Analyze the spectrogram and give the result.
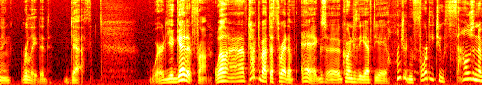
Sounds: Speech

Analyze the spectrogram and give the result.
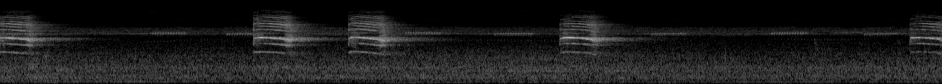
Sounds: Animal, Bird

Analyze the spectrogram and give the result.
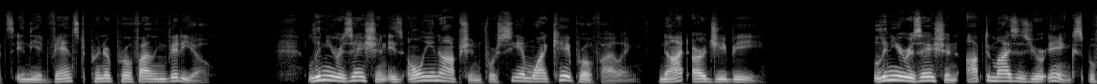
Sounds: Speech

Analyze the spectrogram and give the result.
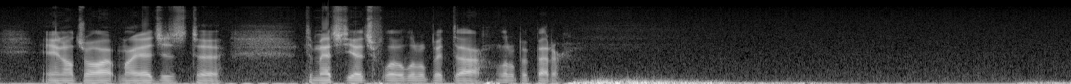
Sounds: Speech

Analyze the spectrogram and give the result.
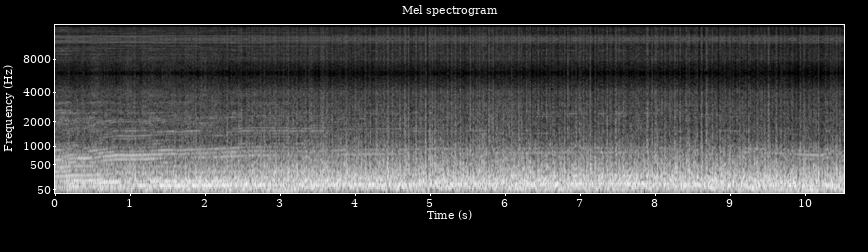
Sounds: Vehicle, Motorboat

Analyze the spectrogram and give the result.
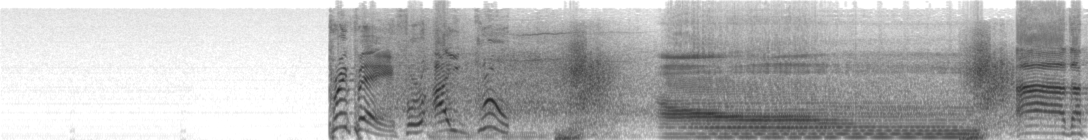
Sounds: Music, Speech

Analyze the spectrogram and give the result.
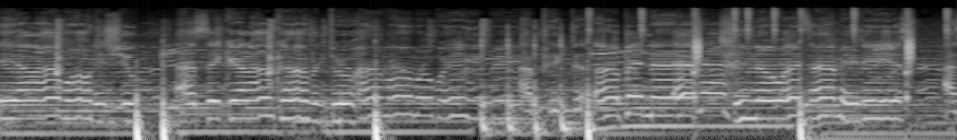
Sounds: Music

